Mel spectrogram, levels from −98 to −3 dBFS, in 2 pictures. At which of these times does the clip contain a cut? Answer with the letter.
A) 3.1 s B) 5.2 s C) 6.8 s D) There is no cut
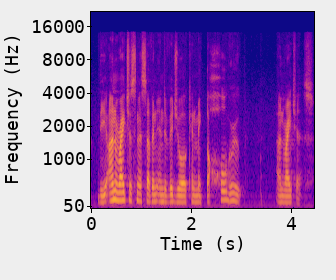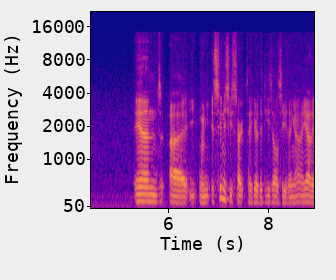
B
